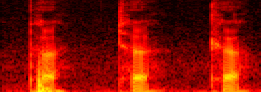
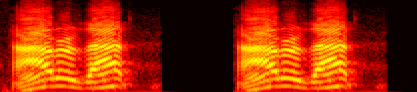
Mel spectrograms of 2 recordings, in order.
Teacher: even though the tongue goes to the right place, there's no audible release of the air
